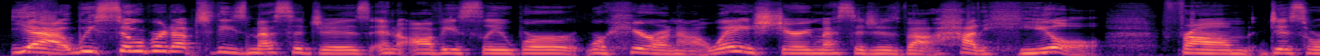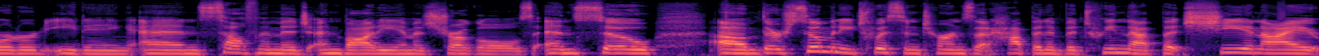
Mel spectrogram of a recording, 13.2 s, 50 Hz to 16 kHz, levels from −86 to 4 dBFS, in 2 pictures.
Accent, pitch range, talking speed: American, 185-220 Hz, 215 wpm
